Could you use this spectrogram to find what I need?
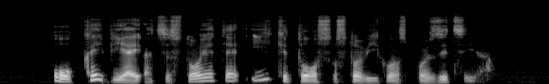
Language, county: Lithuanian, Kaunas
